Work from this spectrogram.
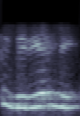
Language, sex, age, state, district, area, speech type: Kannada, female, 18-30, Karnataka, Hassan, rural, conversation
